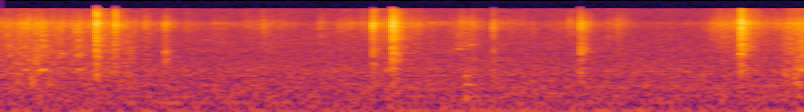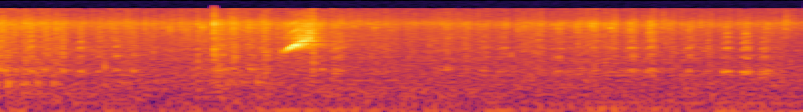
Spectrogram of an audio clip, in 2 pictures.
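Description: White dove flapping its wings while perched on a hand-held stick, giving sharp wing claps every second or two. A short rising squeak comes about seven seconds in.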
